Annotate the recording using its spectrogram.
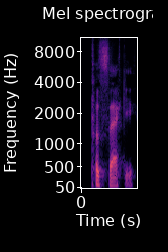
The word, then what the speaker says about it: Psaki: Psaki.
